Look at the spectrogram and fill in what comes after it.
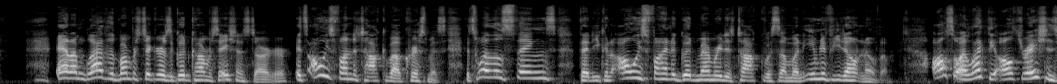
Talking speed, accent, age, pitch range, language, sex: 260 wpm, American, 30-49, 175-255 Hz, English, male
